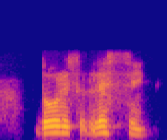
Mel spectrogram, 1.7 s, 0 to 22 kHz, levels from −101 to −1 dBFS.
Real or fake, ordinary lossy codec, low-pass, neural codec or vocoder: fake; Opus, 16 kbps; 5.4 kHz; vocoder, 24 kHz, 100 mel bands, Vocos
